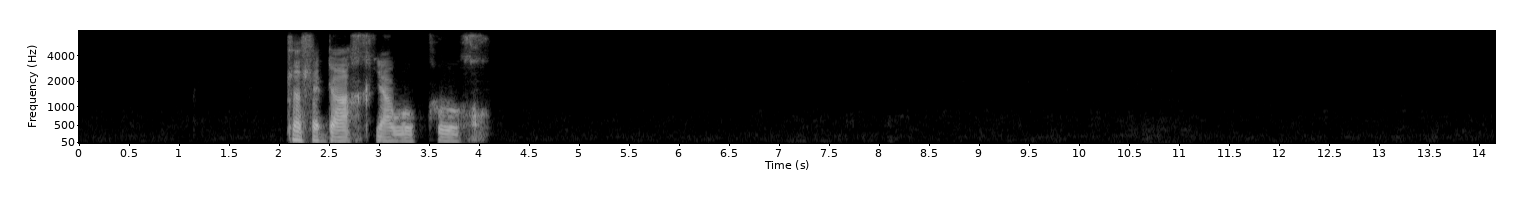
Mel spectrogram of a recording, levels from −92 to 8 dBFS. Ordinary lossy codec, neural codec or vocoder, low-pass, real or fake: Opus, 24 kbps; codec, 44.1 kHz, 3.4 kbps, Pupu-Codec; 7.2 kHz; fake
